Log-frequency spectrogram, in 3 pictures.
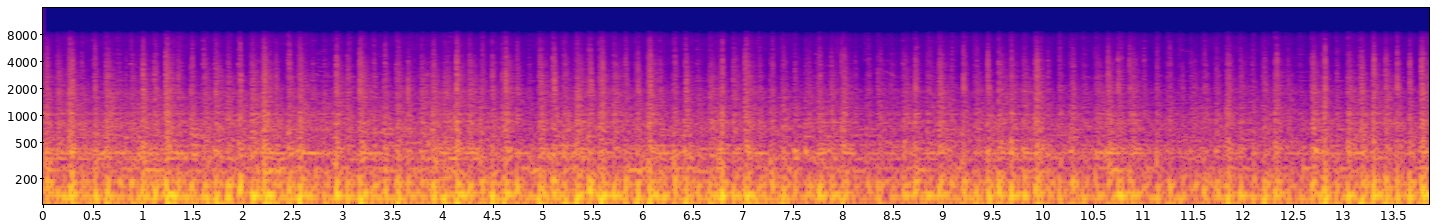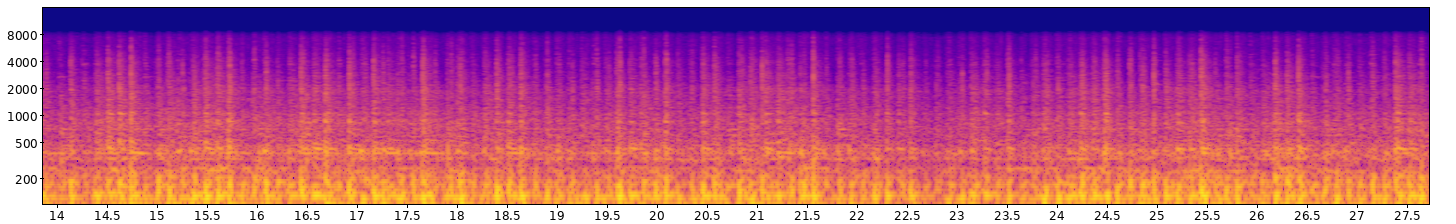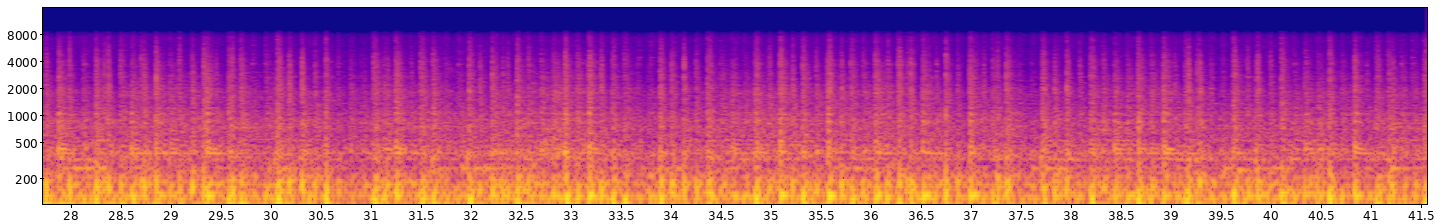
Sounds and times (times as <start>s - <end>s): Bass drum: 0.0s - 41.5s.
